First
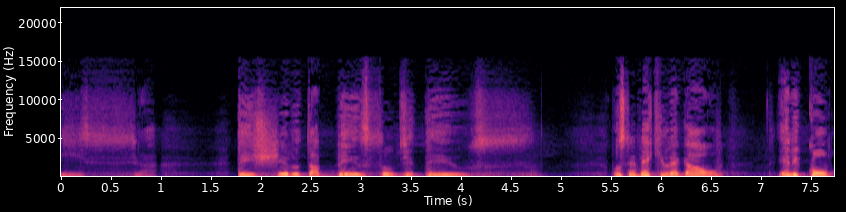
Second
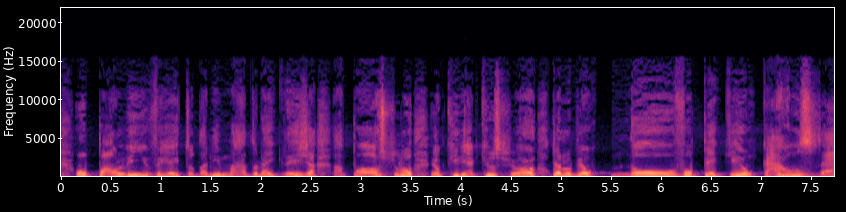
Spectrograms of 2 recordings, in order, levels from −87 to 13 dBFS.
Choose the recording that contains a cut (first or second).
second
